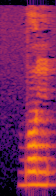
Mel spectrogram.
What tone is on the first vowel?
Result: high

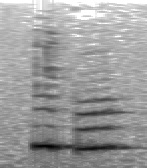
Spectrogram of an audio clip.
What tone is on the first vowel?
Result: falling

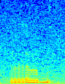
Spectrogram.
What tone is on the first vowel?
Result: low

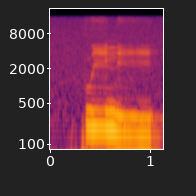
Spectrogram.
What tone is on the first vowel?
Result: high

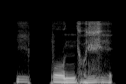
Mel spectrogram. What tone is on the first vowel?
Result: falling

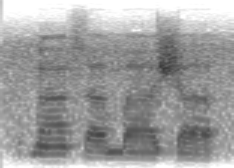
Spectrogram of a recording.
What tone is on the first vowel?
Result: high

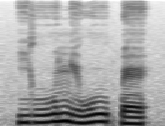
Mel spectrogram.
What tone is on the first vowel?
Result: rising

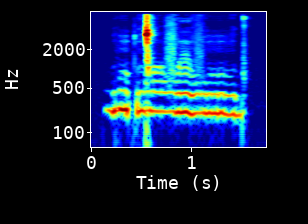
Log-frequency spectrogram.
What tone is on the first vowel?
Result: low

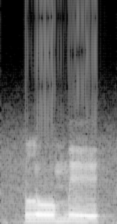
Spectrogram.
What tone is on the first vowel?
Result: low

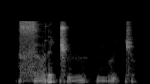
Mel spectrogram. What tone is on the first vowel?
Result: rising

